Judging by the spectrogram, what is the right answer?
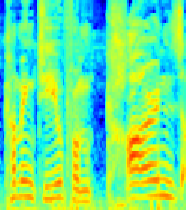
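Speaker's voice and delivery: playful fake Australian accent; mock Australian accent. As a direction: greet them like a cheery Aussie, overdone. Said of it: "I'll kick the accent".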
